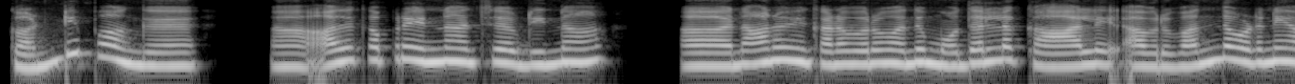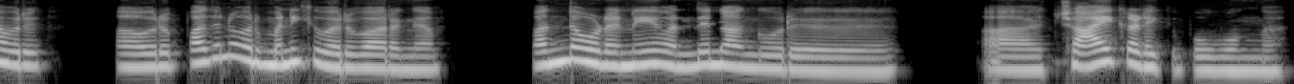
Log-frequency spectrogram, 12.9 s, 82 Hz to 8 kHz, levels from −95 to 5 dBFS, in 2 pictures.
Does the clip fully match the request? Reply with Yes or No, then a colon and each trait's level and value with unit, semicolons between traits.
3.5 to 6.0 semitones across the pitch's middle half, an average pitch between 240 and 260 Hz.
Yes: average, 4.0 semitones; very high, 250 Hz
